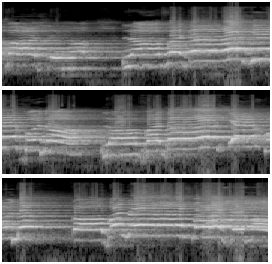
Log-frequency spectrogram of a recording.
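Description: A boy singing a manqabat, an Urdu devotional poem in praise of Fatima, solo and without accompaniment, in long melodic phrases with ornamented, wavering held notes and two short pauses for breath.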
